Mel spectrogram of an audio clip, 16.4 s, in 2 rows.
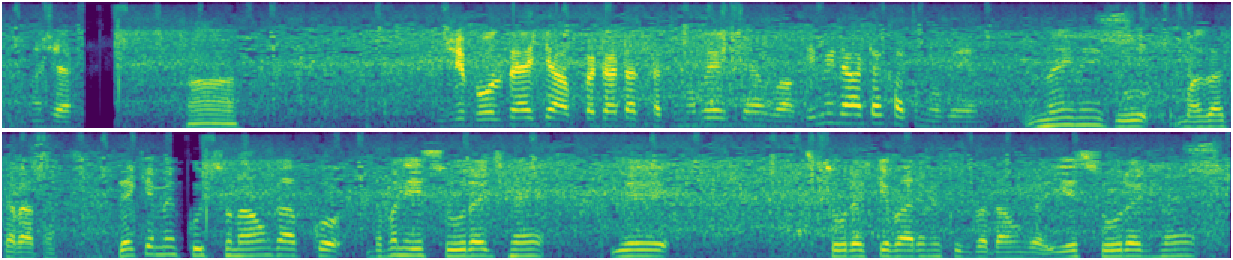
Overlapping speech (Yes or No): No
